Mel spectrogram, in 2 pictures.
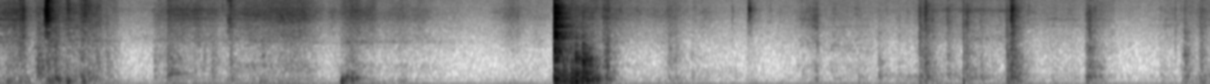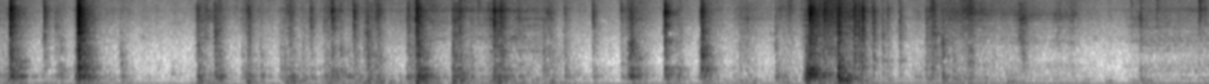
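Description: A desktop PC tower's metal drive cage and case parts being handled and pressed into place by hand: scattered small clicks and rattles, with one louder clack about five and a half seconds in.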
